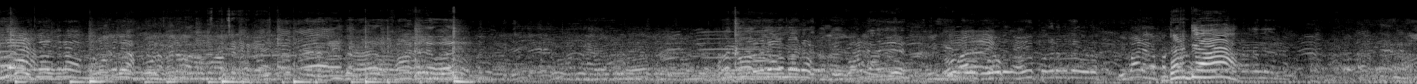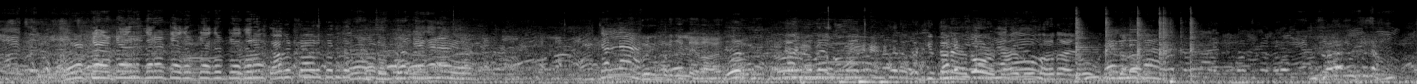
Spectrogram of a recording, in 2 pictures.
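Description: A large crowd murmurs in the background.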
